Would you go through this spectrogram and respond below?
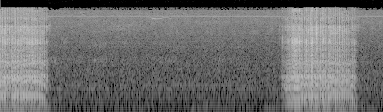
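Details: A Cavalier King Charles Spaniel snoring far louder than a normal dog gives two loud, rough, rattling snores about five seconds apart, with quiet breathing between; snoring.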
